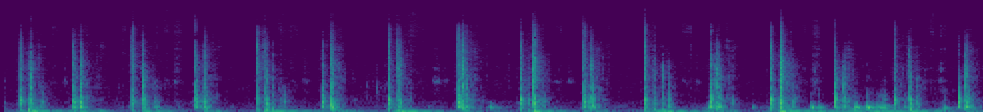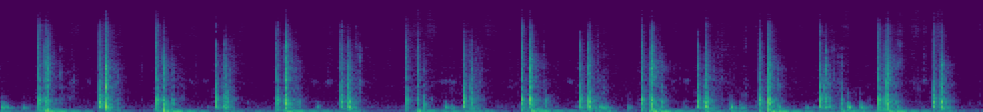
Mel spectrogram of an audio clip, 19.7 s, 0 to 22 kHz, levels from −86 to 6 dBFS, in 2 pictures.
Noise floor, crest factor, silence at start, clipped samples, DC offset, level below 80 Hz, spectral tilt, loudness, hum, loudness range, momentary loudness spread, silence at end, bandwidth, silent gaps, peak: -52 dBFS; 30 dB; 0.2 s; under 0.1%; under 0.1%; -38 dBFS; -6.5 dB/octave; -31 LUFS; none; 5 LU; 15 LU; 0.3 s; 11.5 kHz; none; 0 dBFS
